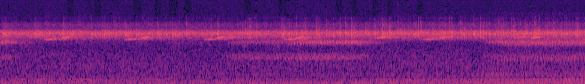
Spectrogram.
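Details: Night chorus of tree frogs in North Carolina swamp backwoods: a continuous shrill high drone with drawn-out trilled calls rising out of it about every two seconds, and a soft low droning background.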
